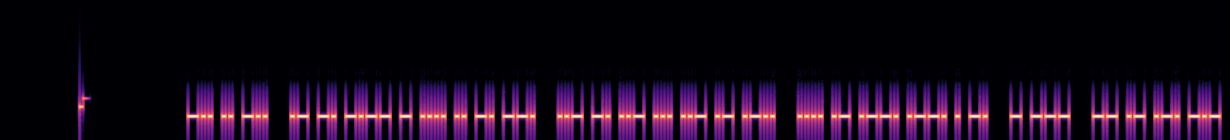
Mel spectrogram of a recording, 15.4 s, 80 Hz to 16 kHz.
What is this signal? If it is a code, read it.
Morse code, heard as a keyed tone, about 28 wpm, 700 Hz. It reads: DID ANYTHING UNUSUAL HAPPEN TO MARK
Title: Sentences from Top 1400 Words 28wpm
